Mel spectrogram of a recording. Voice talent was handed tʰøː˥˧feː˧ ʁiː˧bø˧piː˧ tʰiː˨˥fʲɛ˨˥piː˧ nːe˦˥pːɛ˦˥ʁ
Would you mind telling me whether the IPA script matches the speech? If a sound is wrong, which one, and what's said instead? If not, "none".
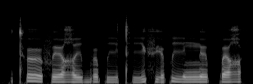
ø˧ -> ø˥˧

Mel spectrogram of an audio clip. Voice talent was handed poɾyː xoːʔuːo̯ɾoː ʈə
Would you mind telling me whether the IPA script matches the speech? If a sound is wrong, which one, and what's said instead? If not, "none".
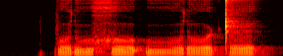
yː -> uː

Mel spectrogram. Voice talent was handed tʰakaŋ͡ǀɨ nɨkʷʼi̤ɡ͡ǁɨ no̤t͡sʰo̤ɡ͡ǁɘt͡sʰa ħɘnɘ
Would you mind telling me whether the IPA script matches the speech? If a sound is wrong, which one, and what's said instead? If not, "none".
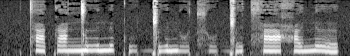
none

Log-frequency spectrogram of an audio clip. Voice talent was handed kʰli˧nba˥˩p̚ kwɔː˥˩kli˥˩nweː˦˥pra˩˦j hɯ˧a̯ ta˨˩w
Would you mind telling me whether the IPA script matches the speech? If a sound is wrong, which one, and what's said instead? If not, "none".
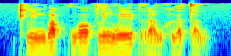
j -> w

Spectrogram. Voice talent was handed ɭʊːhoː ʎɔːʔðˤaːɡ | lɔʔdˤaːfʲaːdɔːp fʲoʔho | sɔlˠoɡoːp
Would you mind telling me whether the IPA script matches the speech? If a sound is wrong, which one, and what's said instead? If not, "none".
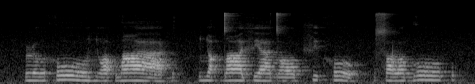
l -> ʎ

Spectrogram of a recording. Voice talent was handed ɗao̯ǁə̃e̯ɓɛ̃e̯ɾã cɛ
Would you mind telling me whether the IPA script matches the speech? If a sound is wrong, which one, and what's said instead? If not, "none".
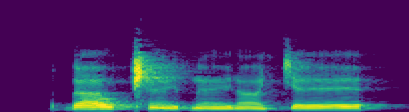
ə̃ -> ɛ̃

